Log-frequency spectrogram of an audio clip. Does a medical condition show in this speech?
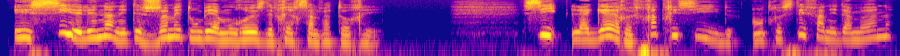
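No.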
